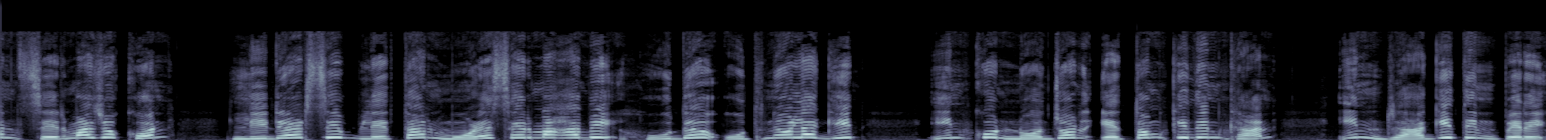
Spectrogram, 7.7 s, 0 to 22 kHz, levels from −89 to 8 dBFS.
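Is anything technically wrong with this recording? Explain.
No, the signal shows no technical faults anywhere in the recording.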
